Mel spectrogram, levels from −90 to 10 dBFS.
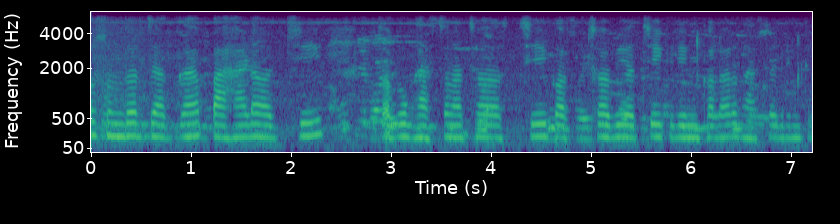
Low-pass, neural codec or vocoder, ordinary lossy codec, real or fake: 5.4 kHz; none; none; real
